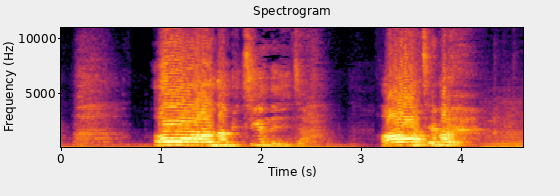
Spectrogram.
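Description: A young man groans and speaks in despair close to a microphone.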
